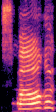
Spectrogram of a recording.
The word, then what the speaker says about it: sport: Sport, tu ne dois pas prononcer le T final. Attention. Hein. Sport, la consonne finale ne se prononce pas.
